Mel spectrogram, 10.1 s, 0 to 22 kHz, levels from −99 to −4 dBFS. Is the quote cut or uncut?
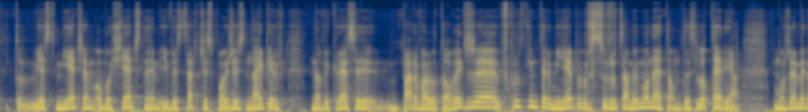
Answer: cut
